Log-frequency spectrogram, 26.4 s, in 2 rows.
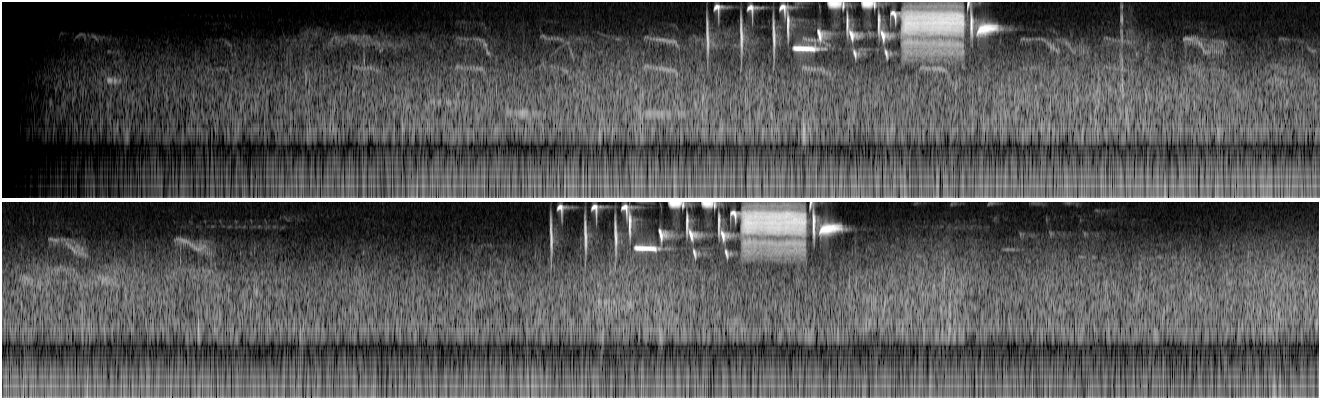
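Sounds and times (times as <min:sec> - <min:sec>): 
song sparrow song of whistles and trills: 0:07.0 - 0:10.0, 0:18.6 - 0:21.7.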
